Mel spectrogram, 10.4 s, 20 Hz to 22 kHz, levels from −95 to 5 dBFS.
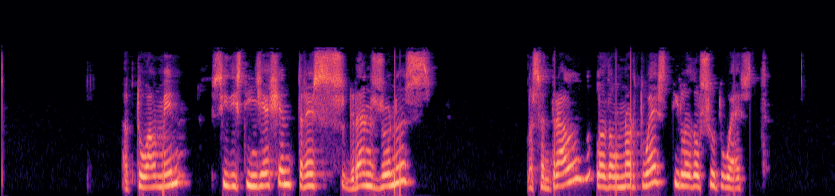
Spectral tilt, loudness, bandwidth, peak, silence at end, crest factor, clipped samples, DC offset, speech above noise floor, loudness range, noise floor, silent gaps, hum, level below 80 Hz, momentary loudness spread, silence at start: -4 dB/octave; -14 LUFS; 8 kHz; -2 dBFS; 0.9 s; 14 dB; under 0.1%; under 0.1%; 68 dB; 3 LU; -82 dBFS; none; none; -52 dBFS; 10 LU; 1.55 s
